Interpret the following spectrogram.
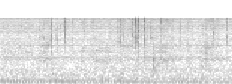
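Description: Hotpoint fridge-freezer compressor running with a steady low hum. Faint light ticks and rubbing come from a hand handling the copper suction-line pipework at the back of the unit.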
